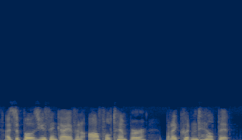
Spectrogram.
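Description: A man's voice: high-pitched, big pitch swings, quick pace, no echo, muffled recording, pitched above the performer's own voice. A man voicing a passionate, stubborn young girl in a storybook, with a melodramatic, tearful, defiant manner. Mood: tearful, wailing.

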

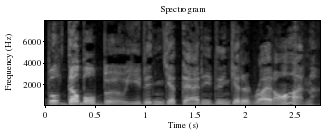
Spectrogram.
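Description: A man's voice: a little high, expressive, a little fast, no echo. A man hosting a casual podcast, teasing his co-host playfully and giggling often, on a close mic.

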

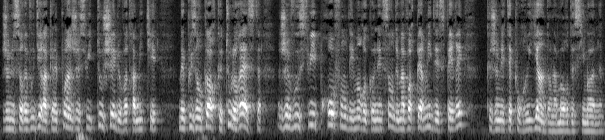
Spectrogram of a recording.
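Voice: mid-range voice, normal speed, a little mellow, natural voice. A reader voicing an anxious young male reporter in an audiobook, speaking in a subdued, earnest way. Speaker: newspaper reporter in a novel. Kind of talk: audiobook character reading.

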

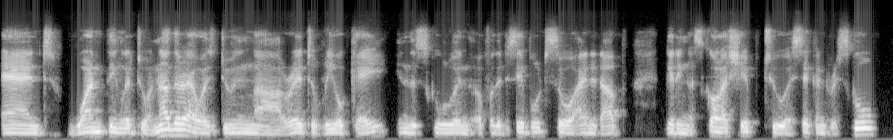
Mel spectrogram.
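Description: Soft-spoken man from Zimbabwe. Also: lowish voice, muffled recording. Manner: halting, many "uh" fillers and restarts. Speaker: guest, scientist. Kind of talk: casual interview talk.

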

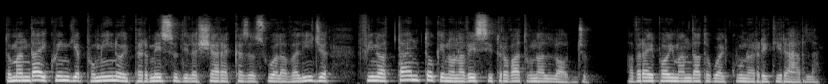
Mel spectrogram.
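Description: Male audiobook reader, fairly high voice, mellow tone, measured and reflective first-person narration. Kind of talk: scripted literary narration.

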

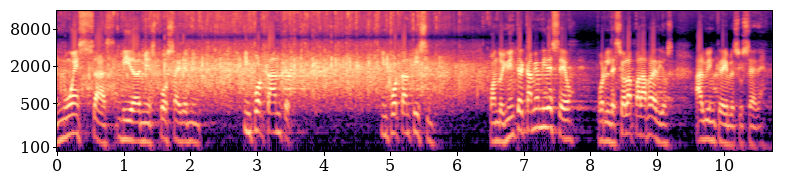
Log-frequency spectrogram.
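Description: A middle-aged man preaching a sermon as pastor. He tells stories, swells to loud calls and drops to soft asides. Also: a little high. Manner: preaching with sudden rises and soft dips, storytelling asides. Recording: echoey hall, faint room noise.

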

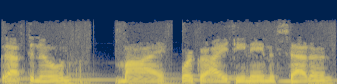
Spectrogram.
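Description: Monotone low man, dull lo-fi recording. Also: measured pace, music in the background. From Brooklyn, New York. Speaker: college student.

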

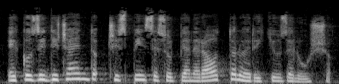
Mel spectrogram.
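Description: A woman narrating a storybook in a measured, unhurried reading voice. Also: mid-range voice, expressive, darkish tone, husky. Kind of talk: scripted audiobook narration.

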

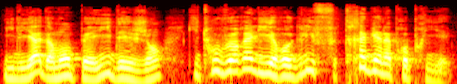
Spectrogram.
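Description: A man's voice: a little high, lively intonation, a little slow, slightly rough, heavily acted. A man reading an audiobook, voicing a witty, teasing young English lady with a playful, lightly mocking manner. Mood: earnest.

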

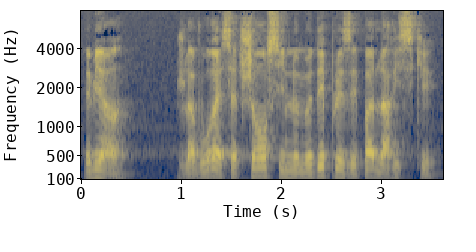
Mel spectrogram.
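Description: A man in the middle of his range reads a classic adventure novel aloud. His delivery is steady and measured, the voice of an audiobook narrator. His tone stays even through long descriptive passages. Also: medium pitch.

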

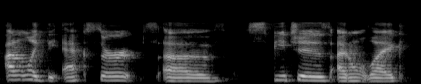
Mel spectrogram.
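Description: A woman co-hosting a casual podcast, opinionated and quick to laugh. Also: lowish voice, a bit bright, lo-fi sound. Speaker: podcast co-host.

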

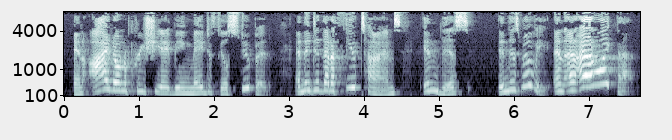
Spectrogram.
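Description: A male podcast co-host talks in a husky, slightly breathy voice. He tells his stories in an excitable, emphatic way. His casual chat comes through a remote call connection. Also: high voice.

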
